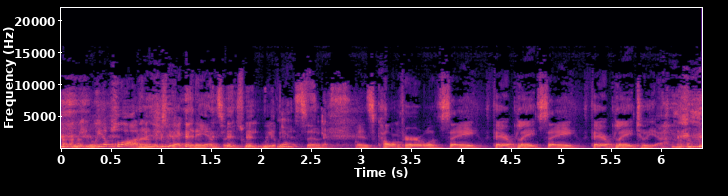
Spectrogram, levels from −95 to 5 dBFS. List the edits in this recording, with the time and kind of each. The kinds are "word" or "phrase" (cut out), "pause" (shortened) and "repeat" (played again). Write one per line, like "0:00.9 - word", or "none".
0:02.1 - word
0:04.8 - repeat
